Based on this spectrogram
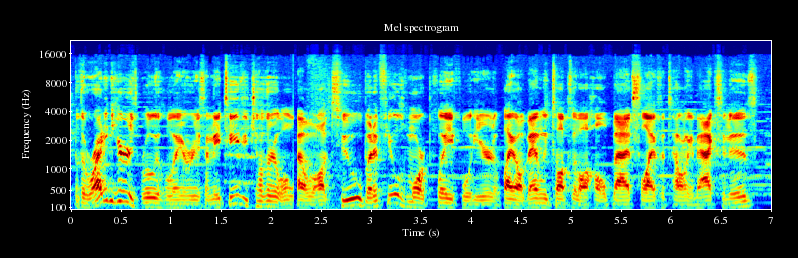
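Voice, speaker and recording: Fast-talking young man rambling about games. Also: deep voice, animated, fairly bright tone, faint music behind. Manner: rambling, joking, many restarts. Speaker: video game reviewer. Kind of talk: casual video game retrospective.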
